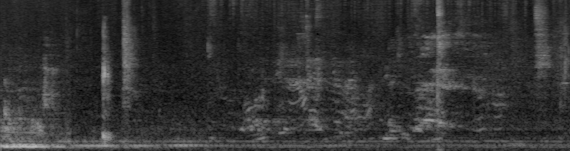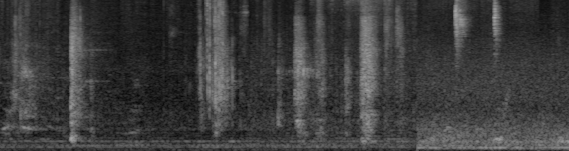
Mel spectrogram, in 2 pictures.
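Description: Supermarket background with faint voices and a steady low hum, broken by several sharp clicks and knocks from a shopping cart and a freezer-case door being handled.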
